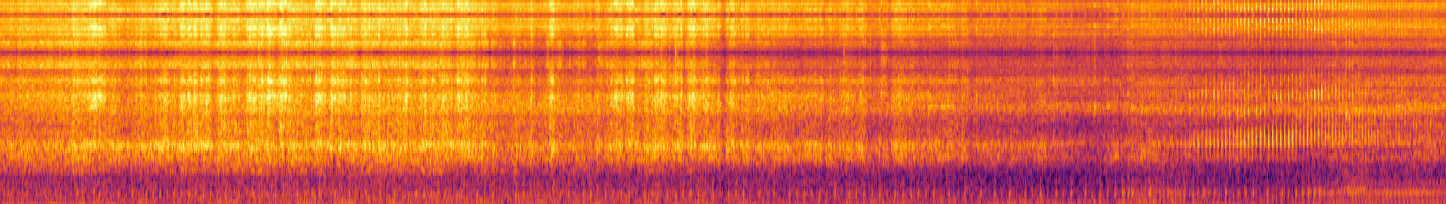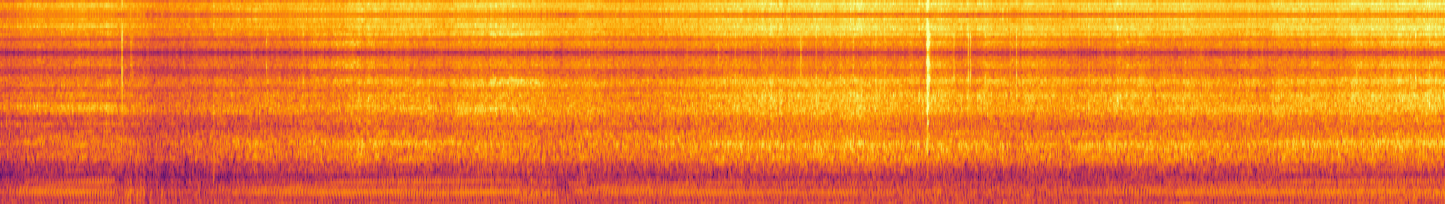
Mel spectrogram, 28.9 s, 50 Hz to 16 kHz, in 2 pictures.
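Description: Suzuki DR-Z400 single-cylinder four-stroke engine running while riding, its pitch rising and falling with throttle changes, mixed with wind noise on the camera microphone. One sharp click comes about two-thirds of the way through.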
